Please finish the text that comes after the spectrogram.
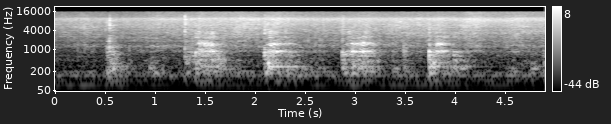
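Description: Tomato and chopped ginger frying in a pan while being stirred, a steady close sizzle with four or five scraping stirs at a regular pace, no talking.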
